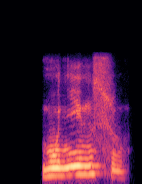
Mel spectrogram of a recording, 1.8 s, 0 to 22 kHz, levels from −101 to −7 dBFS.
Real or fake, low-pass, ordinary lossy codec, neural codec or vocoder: fake; 7.2 kHz; Opus, 24 kbps; codec, 16 kHz, 4 kbps, FreqCodec, smaller model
